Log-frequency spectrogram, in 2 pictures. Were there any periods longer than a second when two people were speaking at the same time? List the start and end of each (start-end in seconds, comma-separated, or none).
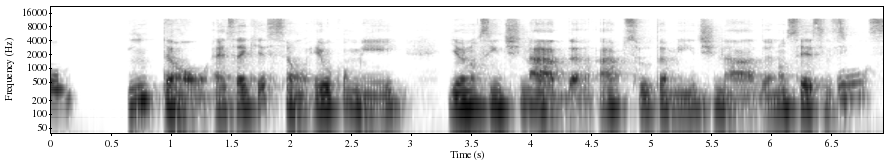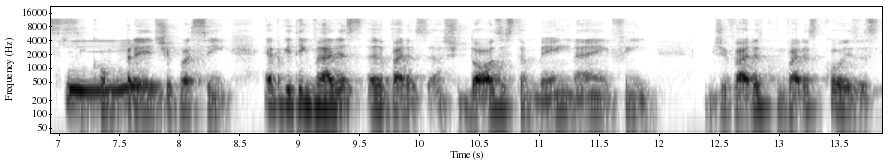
6.5-7.9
